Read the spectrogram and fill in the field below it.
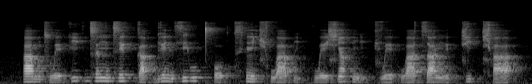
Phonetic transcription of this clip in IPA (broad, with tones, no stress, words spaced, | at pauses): a˧md͡zwe˨˩ki˦ʔd͡zə˦ŋ d͡ze˦k̚ɡa˨ʔɡe˥˧n sju˦t̪ʰo˨ʔ t͡sʰẽ˥˧t͡ɕʰwa˧pi˨ʔ kwe˧ɕã˦p̚ŋi˨ʔ t͡ɕwe˨˩hwa˧t͡sa˧ŋe˨k̚ ɕi˦ʔt͡ɕʰa˨˦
